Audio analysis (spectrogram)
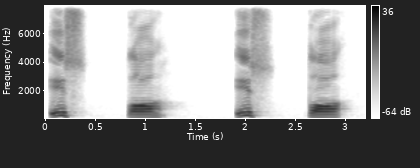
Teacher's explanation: صاد بھی پور ہوگا اور تو بھی پور ہوگا کیونکہ یہ دونوں حروف مستعلیہ میں سے ہے، ٹھیک ہے۔ یاد رہے یہ صاد کے اندر قلقلہ نہیں ہوگا، اس کے اندر آواز کو ہم لوٹائیں گے نہیں، یعنی اس طرح اس یہ غلط ہے، بلکہ تو ٹھیک ہے۔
